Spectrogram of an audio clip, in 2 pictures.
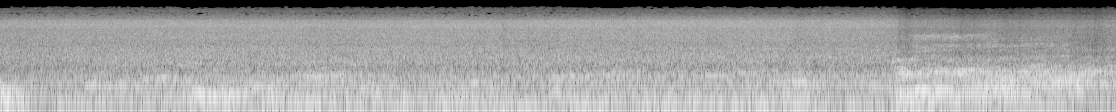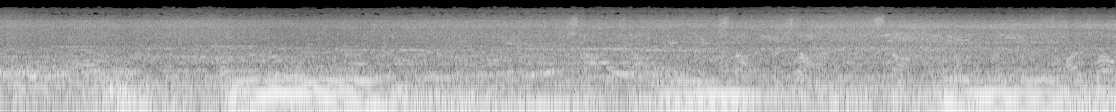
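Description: A loud, steady rushing noise that cuts off suddenly about nine seconds in, followed by ride soundtrack music with long held low notes.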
